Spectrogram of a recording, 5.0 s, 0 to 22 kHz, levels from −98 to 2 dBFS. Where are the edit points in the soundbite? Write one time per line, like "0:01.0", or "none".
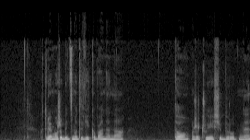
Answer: none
